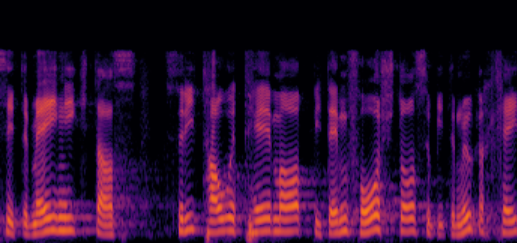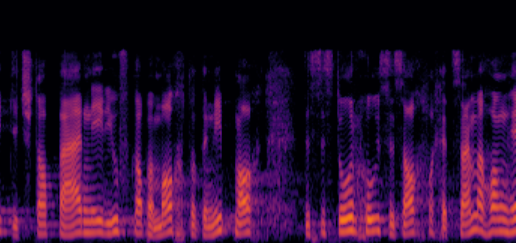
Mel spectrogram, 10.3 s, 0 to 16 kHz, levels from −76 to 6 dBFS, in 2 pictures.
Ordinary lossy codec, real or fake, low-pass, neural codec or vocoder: MP3, 96 kbps; fake; 7.2 kHz; codec, 16 kHz, 6 kbps, DAC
